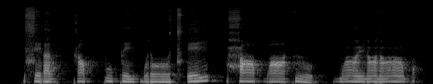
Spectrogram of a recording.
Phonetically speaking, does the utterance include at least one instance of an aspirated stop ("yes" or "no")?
no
